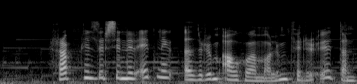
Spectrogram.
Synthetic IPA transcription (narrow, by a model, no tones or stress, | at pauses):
r̥apn̥hɪlt̪ʏɾ̥sɪnːɪɾḛjt̪nɪɣœðɾʏma̰ːwhœːvamaːwlʏmfɪɾɪ̰ɾʏːt̪an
